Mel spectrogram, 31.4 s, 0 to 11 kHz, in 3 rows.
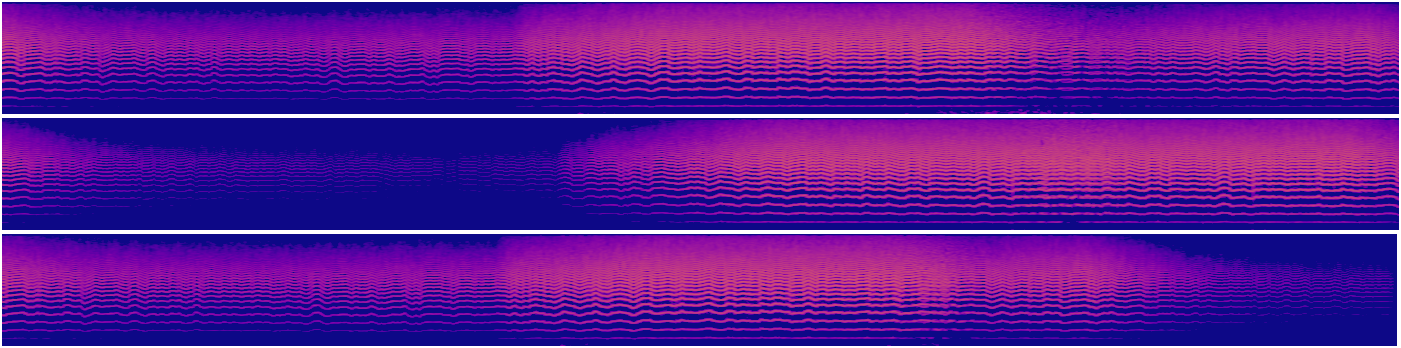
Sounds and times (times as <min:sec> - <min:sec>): Mosquito: 0:03.4 - 0:11.2, 0:14.8 - 0:30.1
Fly, housefly: 0:03.9 - 0:11.0, 0:14.8 - 0:22.6, 0:23.2 - 0:29.9.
